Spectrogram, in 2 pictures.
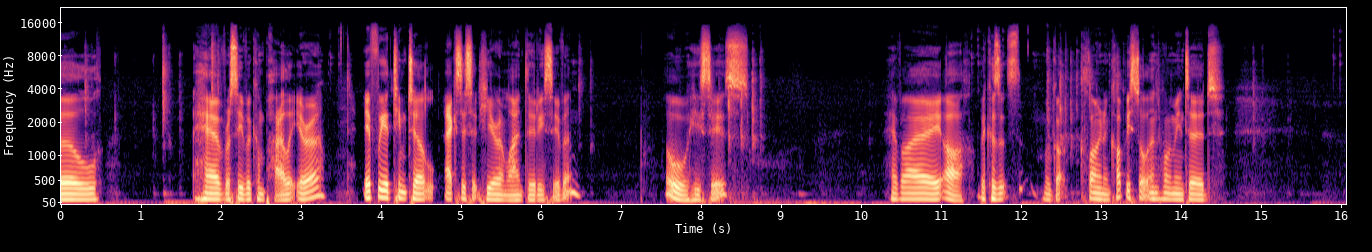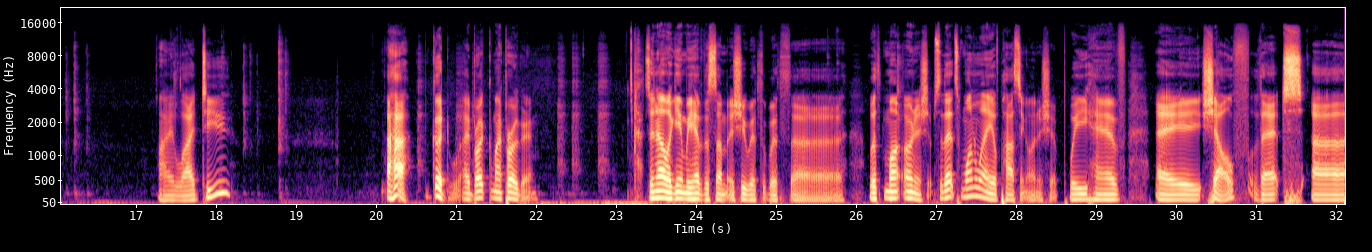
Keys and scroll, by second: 0.3 Up, 1.8 ctrl+;, 1.8 Return, 6.4 Return, 8.1 Up, 8.3 BackSpace, 8.5 BackSpace, 8.6 BackSpace, 12.3 BackSpace, 12.5 BackSpace, 12.6 BackSpace, 12.8 ctrl+shift+Left, 13.6 shift+Left, 14.1 BackSpace, 14.9 ctrl+a, 16.2 ctrl+s, 18.3 ctrl+l, 18.7 Return, 26.5 ctrl+l.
